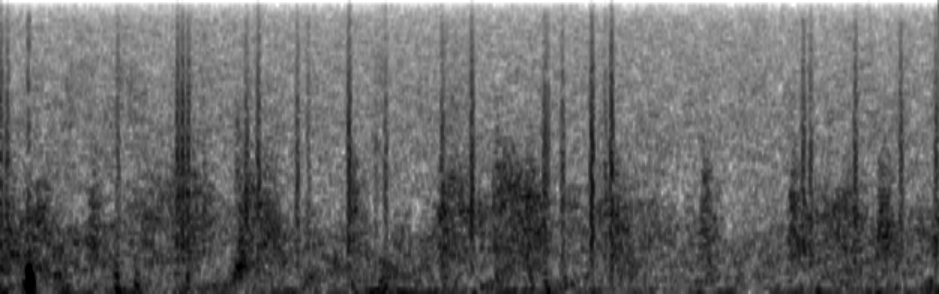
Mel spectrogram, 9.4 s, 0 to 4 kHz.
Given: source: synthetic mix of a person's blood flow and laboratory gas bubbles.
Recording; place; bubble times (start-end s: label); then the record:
Doppler ultrasound of blood flow; subclavian vein
no bubbles
From the record:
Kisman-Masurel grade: 000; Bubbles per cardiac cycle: 0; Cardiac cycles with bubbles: 0%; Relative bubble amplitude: no bubbles discernible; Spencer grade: 0 (complete lack of bubble signals)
